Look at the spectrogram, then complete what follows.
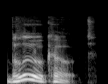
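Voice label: "bluecoat", British English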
